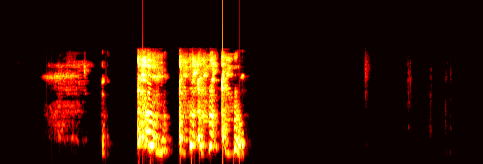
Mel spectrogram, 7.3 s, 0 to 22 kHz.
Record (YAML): three_cough_length: 7.3 s
three_cough_amplitude: 32519
three_cough_signal_mean_std_ratio: 0.32
survey_phase: beta (2021-08-13 to 2022-03-07)
age: 18-44
gender: Male
wearing_mask: 'No'
symptom_cough_any: true
symptom_runny_or_blocked_nose: true
symptom_sore_throat: true
symptom_fatigue: true
symptom_headache: true
symptom_other: true
smoker_status: Never smoked
respiratory_condition_asthma: false
respiratory_condition_other: false
recruitment_source: Test and Trace
submission_delay: 1 day
covid_test_result: Positive
covid_test_method: ePCR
